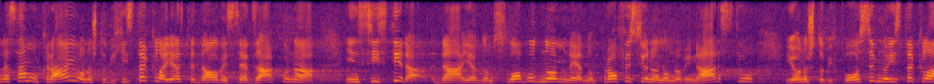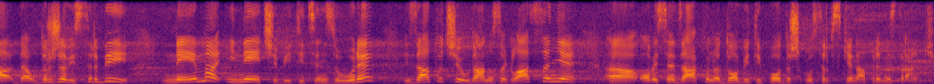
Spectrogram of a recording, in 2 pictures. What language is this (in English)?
Serbian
